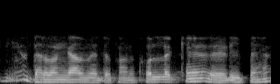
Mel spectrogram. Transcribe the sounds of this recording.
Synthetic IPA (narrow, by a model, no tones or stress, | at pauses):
d̪ʱəɾbə̃ŋɡaːlmẽd̪ʊkaːnkʰoːlːəkːẽɾeːɽipeɦɛ̃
